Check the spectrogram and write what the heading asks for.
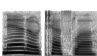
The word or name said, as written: nanotesla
